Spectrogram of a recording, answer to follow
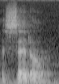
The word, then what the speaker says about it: Acedo: name um I believe the name is Sergio aceto all right and I'll spell it is s e r g i o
